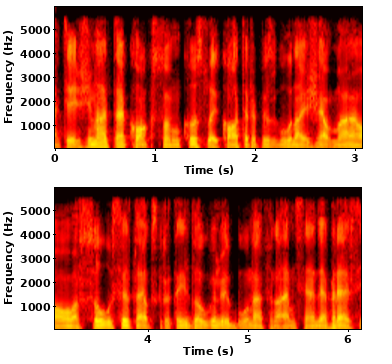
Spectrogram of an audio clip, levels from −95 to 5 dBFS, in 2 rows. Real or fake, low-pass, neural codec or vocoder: fake; 5.4 kHz; codec, 16 kHz in and 24 kHz out, 1.1 kbps, FireRedTTS-2 codec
